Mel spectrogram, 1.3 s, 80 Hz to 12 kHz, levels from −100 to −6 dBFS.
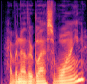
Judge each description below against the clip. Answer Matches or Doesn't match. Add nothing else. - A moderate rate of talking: Doesn't match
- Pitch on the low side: Matches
